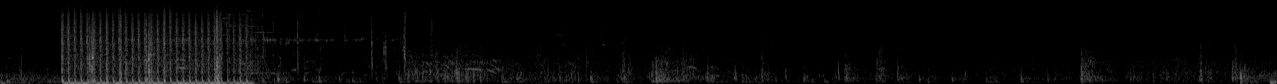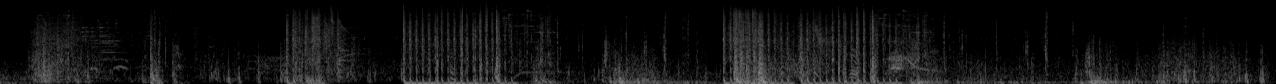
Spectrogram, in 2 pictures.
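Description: Dense, loud gunfire in the shooter game Battlefield 6, with shotgun blasts among sustained bursts and clattering combat noise. It runs nearly continuously, with brief lulls, and a voice speaks occasionally underneath.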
